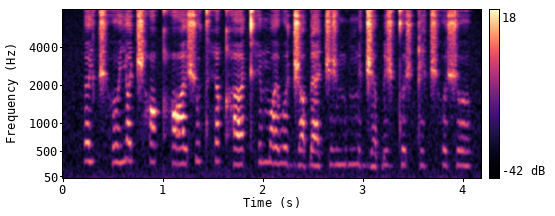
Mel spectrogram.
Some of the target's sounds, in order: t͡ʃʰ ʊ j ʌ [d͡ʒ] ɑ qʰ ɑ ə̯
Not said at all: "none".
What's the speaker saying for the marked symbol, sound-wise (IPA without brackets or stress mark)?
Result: t͡ʃʰ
